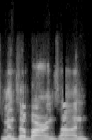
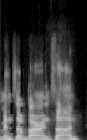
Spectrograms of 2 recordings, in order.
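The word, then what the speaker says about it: Menzoberranzan: with bob salvatore which was tremendous um to pronounce the the trail city is menzo baranzan which is that's a thing now didn't know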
